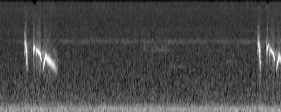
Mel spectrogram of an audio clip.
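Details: White-eyed vireo giving a shortened song with the sharp initial chick phrase: a quick burst of sharp descending slurred notes, repeated after about four seconds of quiet, over faint tape hum.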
